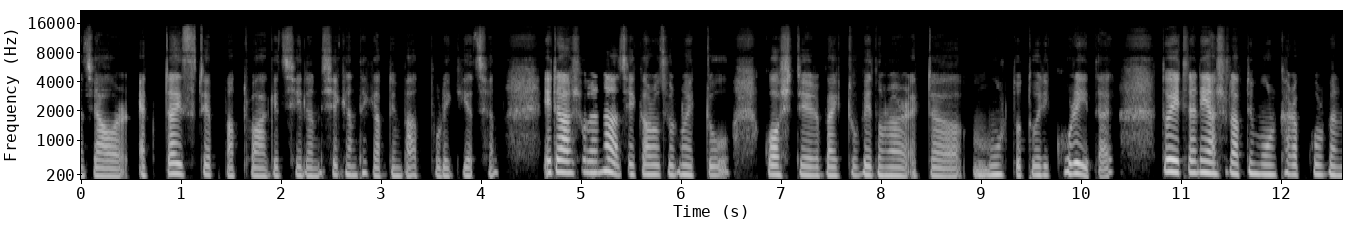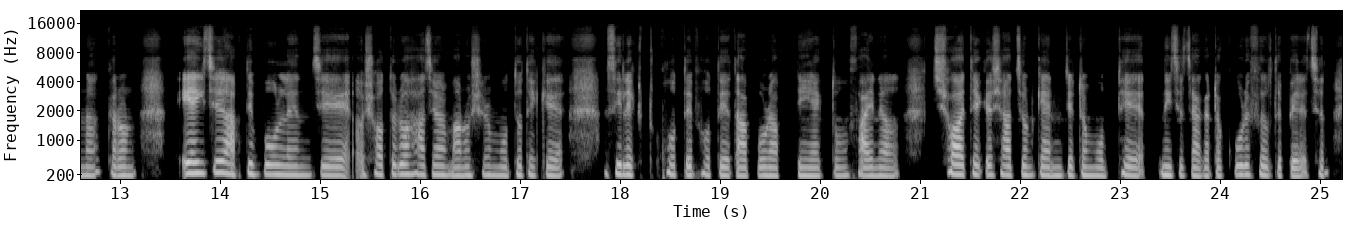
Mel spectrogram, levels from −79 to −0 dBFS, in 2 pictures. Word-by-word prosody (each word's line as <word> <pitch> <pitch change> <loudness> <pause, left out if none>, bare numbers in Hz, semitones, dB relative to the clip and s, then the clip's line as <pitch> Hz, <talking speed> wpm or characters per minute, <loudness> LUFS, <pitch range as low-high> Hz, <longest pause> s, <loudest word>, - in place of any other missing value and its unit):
এ - - +1
যাওয়ার 175 -2 +3 0.2
একটাই 230 +4 +3
স্টেপ 205 -2 -2
মাত্র 180 0 -5 0.2
আগে 175 +2 -4
ছিলেন 185 -2 -3
সেখান 205 -1 -3
থেকে 250 -5 -7
আপনি 190 - -8
বাদ 185 0 -2
পড়ে 180 -1 -4
গিয়েছেন। 185 +5 -4 0.5
এটা 265 +1 +6
আসলে 255 0 -1
না - - +8 0.2
যে 220 - 0
কারো 210 0 +2
জন্য 210 0 -3
একটু 195 0 -8 0.6
কষ্টের 200 -1 +3
বা - - +1
একটু 185 - -10
বেদনার 190 -2 +1
একটা 185 +1 -5 0.5
মুহূর্ত 205 0 -2 0.2
তৈরি 200 -1 -1
করেই 230 -6 +4
দেয়। - - -3 0.5
তো - - -3
এটা 260 0 +4
নিয়ে 255 -2 +9
আসলে 230 +1 +1
আপনি 245 - -3
মন 215 -1 +2
খারাপ 210 -1 -1
করবেন 210 -2 -1
না। 190 - +1 0.2
কারণ 195 -1 +1 0.6
এইযে 245 +1 +5
আপনি - - -2 0.2
বললেন 205 -2 +1 0.2
যে 195 - +1 0.3
এ - - -1
১৭,০০০ 215 -1 0
মানুষের 195 +2 -1
মধ্যে 190 +1 -3
থেকে 190 0 -2 0.6
সিলেক্ট 210 -2 +1 0.2
হতে, 205 -1 -1
হতে 200 -2 -3
তারপর 185 +1 +1
আপনি 185 +1 -6 0.2
একদম 185 +1 -7
ফাইনাল 180 -1 +1 0.5
৬ 215 -1 +5
থেকে 210 -1 +1
৭ 200 -1 +2
জন 200 -1 0
ক্যান্ডিডেট 185 -1 -1
এর 190 - 0
মধ্যে 195 +5 -2 0.4
নিজের 195 0 0
জায়গাটা 180 0 -1
করে 205 0 +1
ফেলতে 190 -2 -2
পেরেছেন। 175 +6 0
200 Hz, 160 wpm, -24 LUFS, 185-215 Hz, 0.6 s, নিয়ে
